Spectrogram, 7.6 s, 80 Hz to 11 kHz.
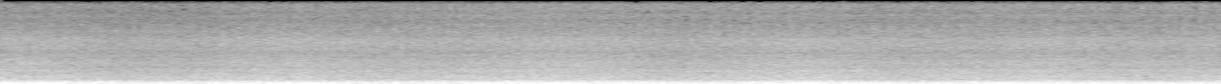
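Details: Infiniti G35, very high mileage, first start-up after twin-turbo install on a base map ECU tune: deep steady idle, even low rumble, slight slow hunt, no misses or knocks; running smoothly, heat wrap smoking slightly. Normal idle.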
